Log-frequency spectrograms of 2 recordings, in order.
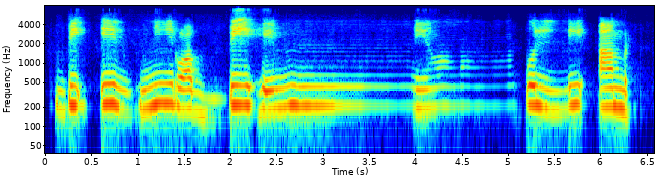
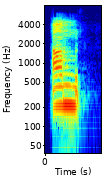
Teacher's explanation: امر، یہاں پہ را پہ ہم قلقلہ نہیں کریں گے، امر کر کے را پہ جزم لگا دیں گے تو ہلکا سا را کی آواز اینڈ میں آئے گی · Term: رائے ساکنہ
